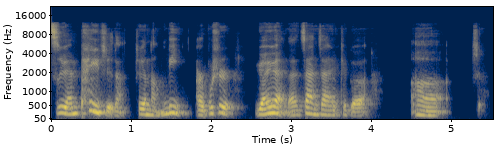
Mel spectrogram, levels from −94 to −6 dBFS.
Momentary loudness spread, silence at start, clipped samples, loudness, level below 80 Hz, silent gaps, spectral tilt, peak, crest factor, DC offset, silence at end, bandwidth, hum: 11 LU; 0 s; under 0.1%; -26 LUFS; -68 dBFS; none; -5 dB/octave; -8 dBFS; 18 dB; under 0.1%; 0.15 s; 12.5 kHz; none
